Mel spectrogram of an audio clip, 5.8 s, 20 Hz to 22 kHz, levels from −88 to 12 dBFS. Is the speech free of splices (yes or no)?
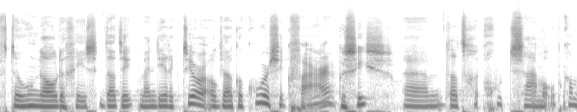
no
